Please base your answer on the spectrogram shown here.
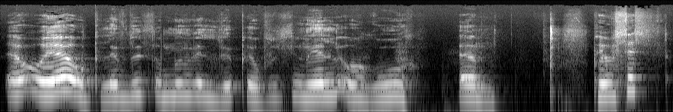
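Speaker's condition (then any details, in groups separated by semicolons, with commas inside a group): Cerebral palsy; speech difficulties, often mistaken for being drunk even when sober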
